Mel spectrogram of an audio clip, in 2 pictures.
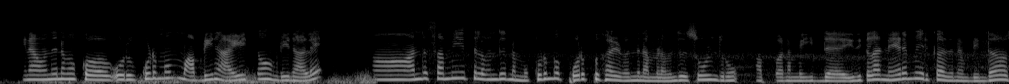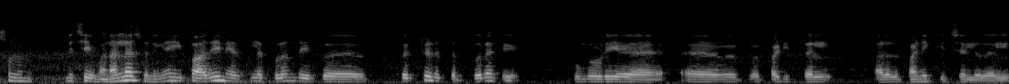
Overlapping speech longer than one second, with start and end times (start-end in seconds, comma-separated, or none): none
